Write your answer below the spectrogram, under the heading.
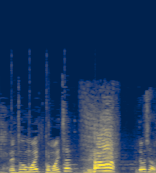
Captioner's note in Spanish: Gritos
